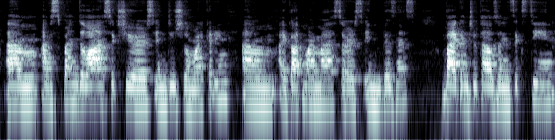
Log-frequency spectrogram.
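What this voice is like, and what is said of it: Croatian accent. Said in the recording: “as you can probably tell from my accent, I'm not quite local ... I'm actually a Croatian”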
